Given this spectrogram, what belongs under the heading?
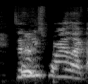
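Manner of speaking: normal talking voice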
